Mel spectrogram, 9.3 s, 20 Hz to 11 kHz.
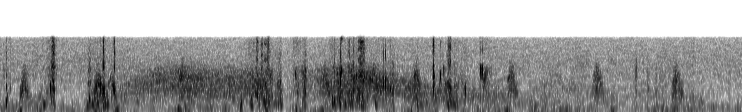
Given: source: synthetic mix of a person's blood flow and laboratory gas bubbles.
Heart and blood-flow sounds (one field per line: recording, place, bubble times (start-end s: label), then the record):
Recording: Doppler ultrasound of blood flow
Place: subclavian vein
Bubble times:
0.00-0.14 s: bubbles
0.51-0.71 s: bubbles
1.06-1.50 s: bubbles
3.08-3.55 s: bubbles
3.66-3.86 s: bubbles
4.12-4.96 s: bubbles
5.13-5.86 s: bubbles
5.97-6.16 s: bubbles
From the record:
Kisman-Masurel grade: 333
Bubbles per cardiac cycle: rolling drumbeat, 9 or more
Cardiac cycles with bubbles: 50 to 99%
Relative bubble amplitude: loud (0.450 to 0.775)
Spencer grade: 3 (all of the cardiac periods contain showers or single bubble signals, but not dominating or overriding the cardiac motion signals)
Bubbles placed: anywhere in the cardiac cycle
